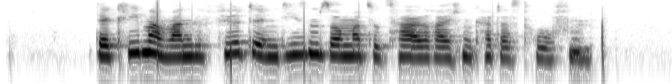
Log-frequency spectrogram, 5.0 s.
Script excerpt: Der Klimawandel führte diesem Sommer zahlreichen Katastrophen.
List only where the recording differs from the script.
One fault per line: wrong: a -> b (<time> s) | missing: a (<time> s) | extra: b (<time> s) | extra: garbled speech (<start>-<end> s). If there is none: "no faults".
extra: in (1.9 s)
extra: zu (2.7 s)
